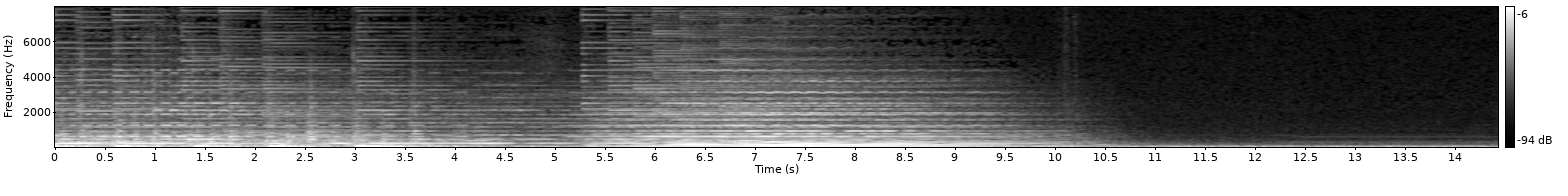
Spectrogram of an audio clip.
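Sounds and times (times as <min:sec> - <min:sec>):
music: 0:00.0 - 0:10.6.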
